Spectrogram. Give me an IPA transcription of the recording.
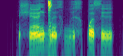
ʃ æ̃ ɡ͡ǀ ɛ̃ x b ɪ x p ʌ s ɪ

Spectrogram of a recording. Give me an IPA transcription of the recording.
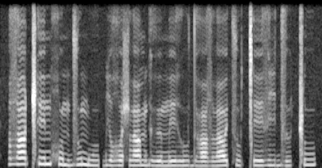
zˤ æ˦ ǁ e˦ n χʷ ɯ˨ m d͡z u˦˨ m w u˨ ɓ i˨ ʁʷ i˨ ʃ ðˤ æ˦ m ɡʱ ø˨ m e˨ ɦ u˨ dʱ ɑ˨ z ðˤ e˦ j t͡s u˨ ǀ e˦ z i˦ d͡z ɯ˨ ǁ u˦

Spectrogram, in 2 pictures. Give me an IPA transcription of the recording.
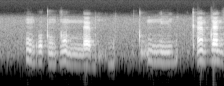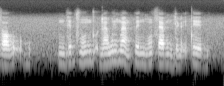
k ũ˥˩ b o˥˩ t̪ ũ˩ b d õ˥˩ nː æ˩ b ḭ˧ b | t ṵ˩˥ nː ĩ˧ b | kʼ æ̃˥ b d æ˥ n z ɒ˩ β o̰˧ b | ŋ ɡ e˩˥ b z ũ˩˥ n d o̰˥˩ ɖ æ̃˧ w ĩ˥ b æ̃˩ b p e˧ ŋ ɡ ũ˩˥ s æ˧ b ŋ ɡ i˩ ɳ ḛ˥˩ t e˥˩ b

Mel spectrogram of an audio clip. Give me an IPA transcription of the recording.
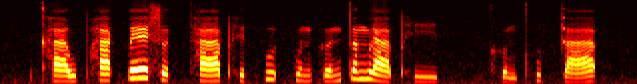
kʰ aː˨˧ w pʰ aː˧ k̚ p ɛː˥ s ɵ˨˥ t̚ t̪ʰ aː˨˧ pʰ ɪ˨˥ k̚ p uː˥ t̚ kʷ ɐ˧ n k ɵ˨˥ n t̪ ɐ˥ ŋ l aː˨ pʰ iː˨ p̚ | kʰ ʊ˨˩ ŋ kʷʰ ɪ˧ k̚ t̪ aː˨˥ p̚

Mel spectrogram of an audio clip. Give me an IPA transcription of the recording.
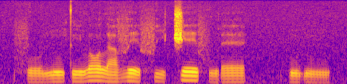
f oː˨ n ũ˧ t ĩ˧ l ɔ˦ l a˧ v e˦˨ f i˦˨ t͡ʃ eː˦ f u˨ ɾ ɛ˦ | p ũ˨ ɗ ũ˨

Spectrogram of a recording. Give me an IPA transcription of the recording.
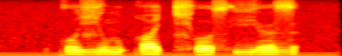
k o˧ ʑ u˧ m qʷ a˦ t͡ɕʰ o˨˦ s vʲ ə˞˦ z

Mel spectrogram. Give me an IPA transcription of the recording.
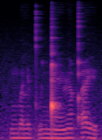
ŋʷ ʌ l ɪ kʷʼ ʌ ŋ͡ǃ ɛ̃ ɭ ɛ̃ qʼ ɪ

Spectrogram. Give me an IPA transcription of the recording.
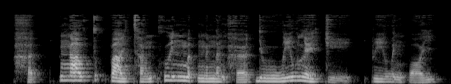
h ɐ˨ t̚ | ŋ aː˥ w t̪ ʊ˥ k̚ p aː˨ j t̪ʰ ɐ˨˥ ŋ kʷʰ iː˥ n m ɐ˨˥ t̚ ŋ ɵ˧ n ɐ˨˩ ŋ h œː˨˥ t̚ j uː˧ w iː˥ w l e˨˧ j k iː˨˩ | p iː˨ w ɪ˨˩ ŋ p ɔː˨˧ j

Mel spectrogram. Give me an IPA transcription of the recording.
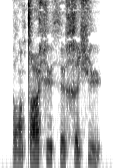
lˠ ə̃ tˤ i x y θ ø x ə ç y

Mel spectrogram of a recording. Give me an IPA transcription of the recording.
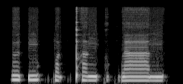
ɵ˧ t̚ n̪ ʊ˧ k̚ p ɐ˨˥ k̚ pʰ ɐ˧ ŋ k ʊ˨ k̚ l aː˧ n

